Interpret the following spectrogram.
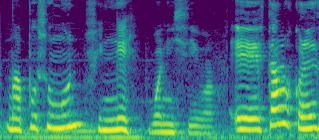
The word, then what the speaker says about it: mapuzungun: de weitra un habla el mapuzungun que se pronuncia mapuzungun buenísimo Estamos con el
